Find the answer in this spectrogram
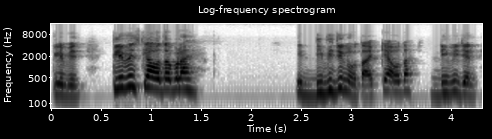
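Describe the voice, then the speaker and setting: A man's voice: high-pitched, lively intonation, fast talker. A male biology teacher giving a live online lecture, asking questions and answering them himself, repeating each key term. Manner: chatty, addresses students as bhai.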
